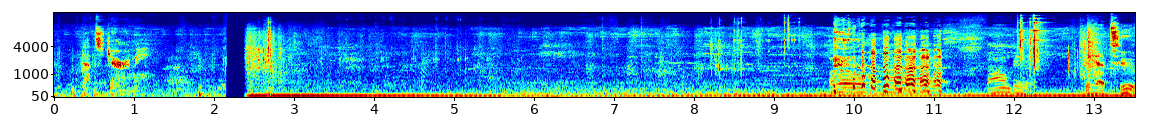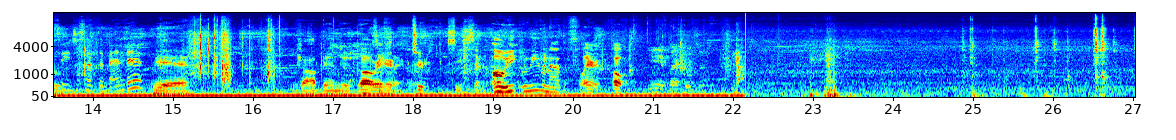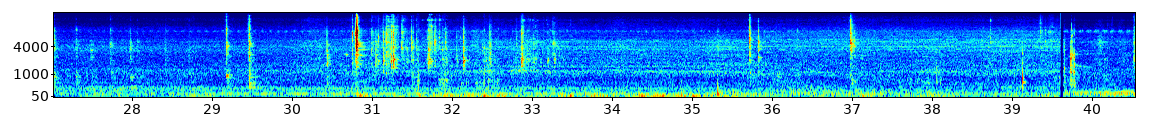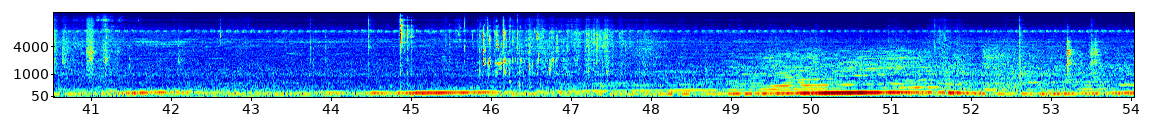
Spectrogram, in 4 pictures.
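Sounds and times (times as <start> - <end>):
steady low hum: 0.0 - 54.0
fluid pouring into reservoir: 45.8 - 47.4.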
